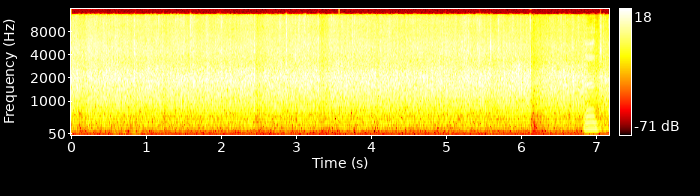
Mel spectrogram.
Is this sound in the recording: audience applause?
yes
